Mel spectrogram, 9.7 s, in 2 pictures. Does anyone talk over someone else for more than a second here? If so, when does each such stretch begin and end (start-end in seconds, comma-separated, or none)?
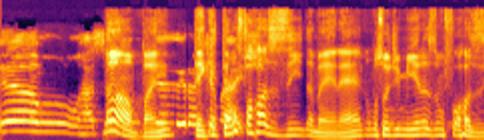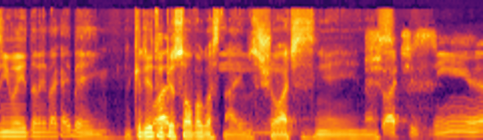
1.0-2.7, 6.3-7.8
